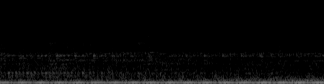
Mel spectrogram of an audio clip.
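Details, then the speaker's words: Mercedes 240D diesel junkyard car off the road about six years since 2017, just revived: low steady idle chug, smooth and even, no leaks or odd noises, little blow-by; healthy idle. "I don't see anything leaking, no strange noises."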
